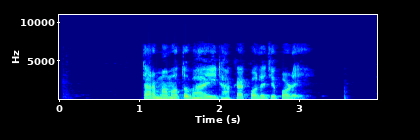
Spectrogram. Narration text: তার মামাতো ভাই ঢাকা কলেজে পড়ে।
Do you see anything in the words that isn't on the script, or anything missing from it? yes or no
no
